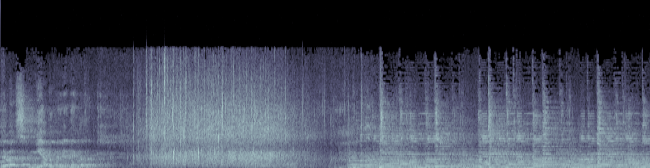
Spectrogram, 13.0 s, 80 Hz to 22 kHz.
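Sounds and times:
audience applauding: 2.4s - 6.9s
acoustic guitar and band playing: 6.6s - 13.0s.

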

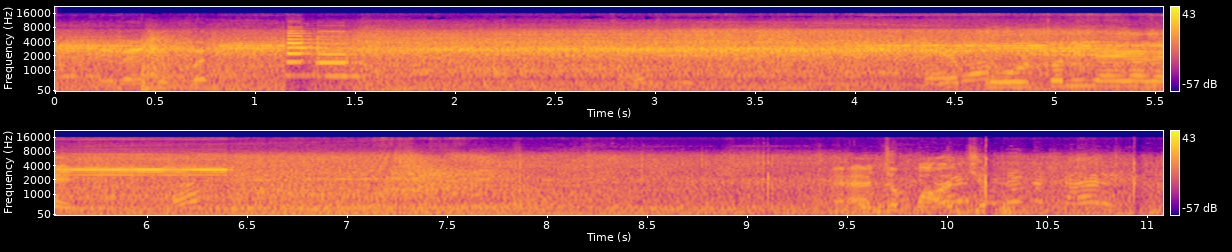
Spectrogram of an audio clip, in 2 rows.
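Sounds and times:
road noise: 0.0s - 11.0s
vehicle engine rumble: 0.0s - 11.0s.

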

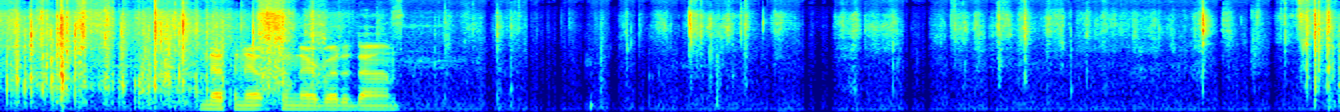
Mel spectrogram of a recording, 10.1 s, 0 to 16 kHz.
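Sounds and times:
paper and tape crinkling: 0.0s - 3.0s, 4.6s - 10.0s.

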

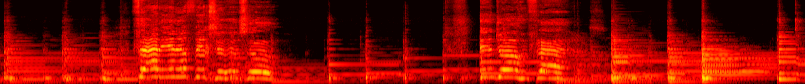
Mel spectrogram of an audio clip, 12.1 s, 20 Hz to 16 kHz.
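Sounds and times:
resonator guitar plucked notes: 0.0s - 12.0s.

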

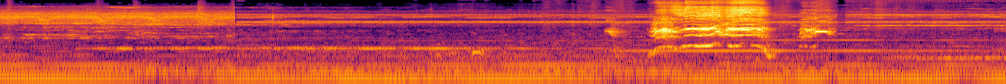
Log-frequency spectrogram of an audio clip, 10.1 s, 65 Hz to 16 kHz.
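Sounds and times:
low ambient music drone: 0.0s - 10.0s
high-pitched human scream: 6.5s - 8.4s.

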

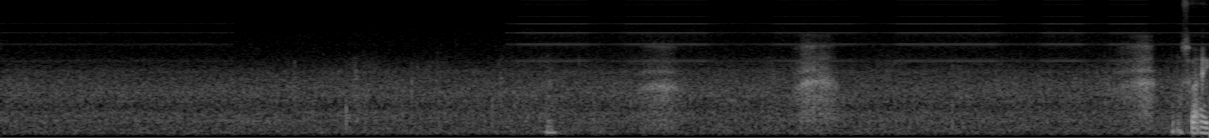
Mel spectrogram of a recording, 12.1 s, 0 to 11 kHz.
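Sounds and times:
high-pitched electronic tones: 5.1s - 12.0s.

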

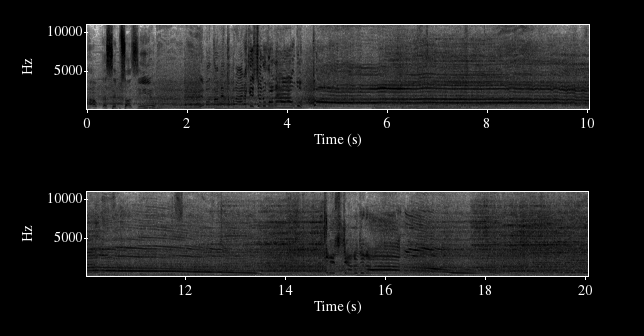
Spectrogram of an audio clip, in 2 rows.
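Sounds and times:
background music: 0.0s - 20.0s
commentator shouting goal: 2.2s - 5.0s, 14.8s - 18.2s.

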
